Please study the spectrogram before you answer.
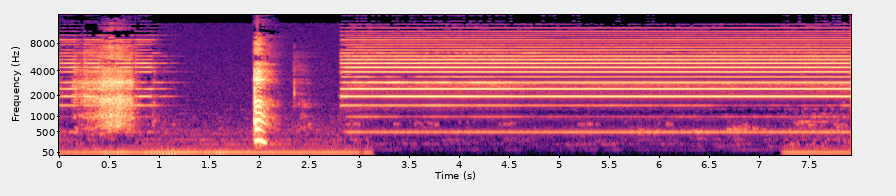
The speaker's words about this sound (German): Ein lautes Pfeifen aus dem Gerät neben ihrem Bett rief rennende Ärzte und Schwestern zusammen.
